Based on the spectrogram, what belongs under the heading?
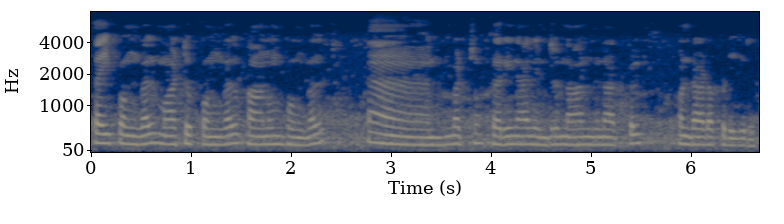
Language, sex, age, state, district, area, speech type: Tamil, female, 45-60, Tamil Nadu, Krishnagiri, rural, spontaneous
